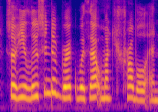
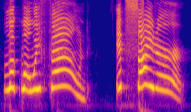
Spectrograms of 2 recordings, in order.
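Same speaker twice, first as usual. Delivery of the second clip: put-on excited child; 11 semitones higher, 6 dB louder than usual. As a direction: burst with a kid's delight. Young fox finds cider.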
